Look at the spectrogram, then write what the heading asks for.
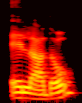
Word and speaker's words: helado: differently in Spanish words the letter H when seen in a Spanish word is silent here are a few examples ice cream is helado ice is yellow and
